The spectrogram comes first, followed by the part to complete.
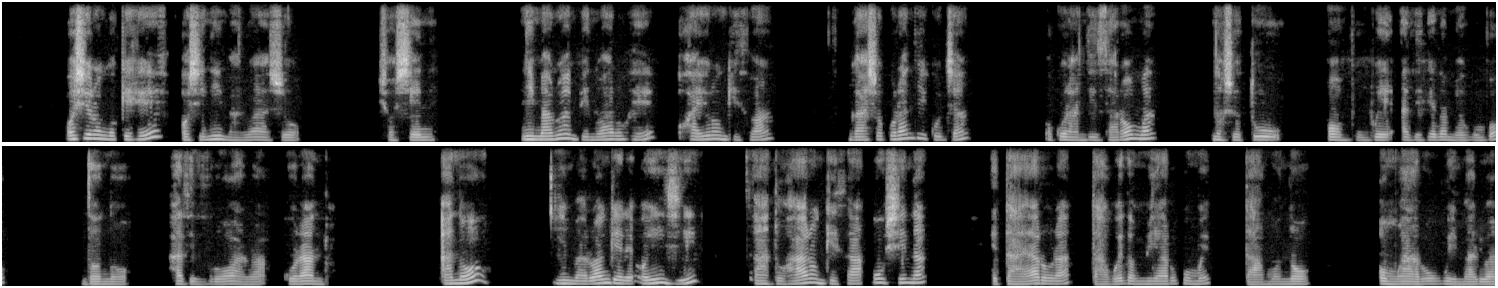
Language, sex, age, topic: Oshiwambo, female, 18-24, finance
